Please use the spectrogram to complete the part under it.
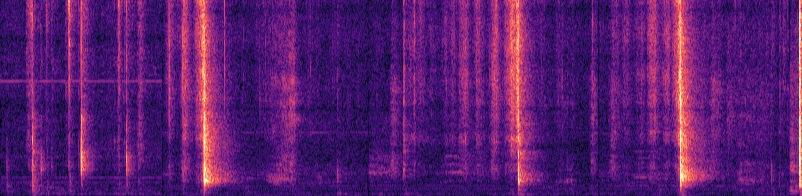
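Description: A knife cuts through fruit and taps a cutting board.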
